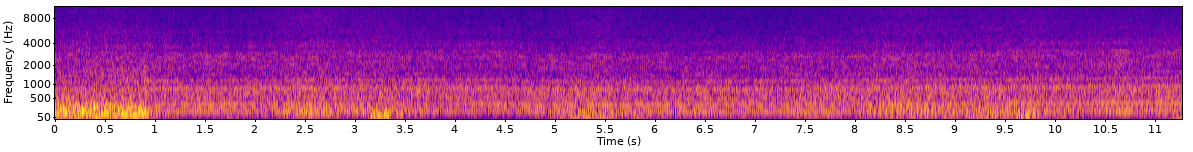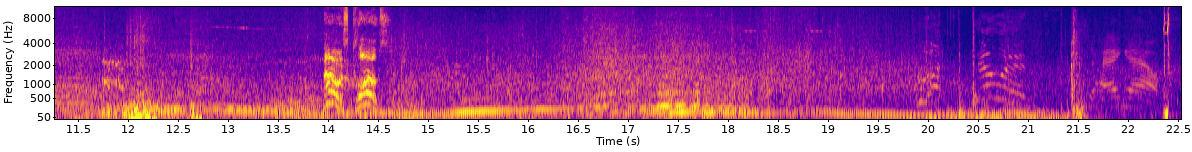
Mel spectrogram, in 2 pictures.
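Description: A car engine drones steadily, then revs up and down.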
